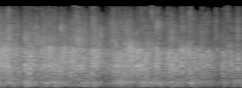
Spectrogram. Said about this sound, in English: Give the Lord a clap if you believe that.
